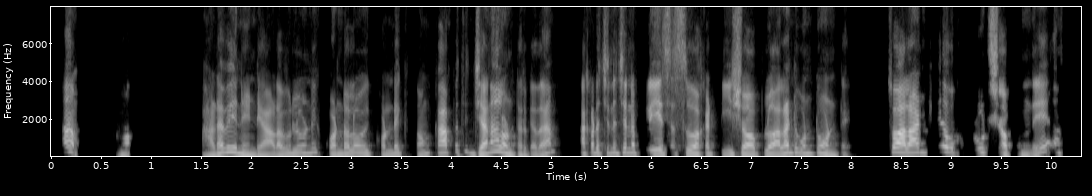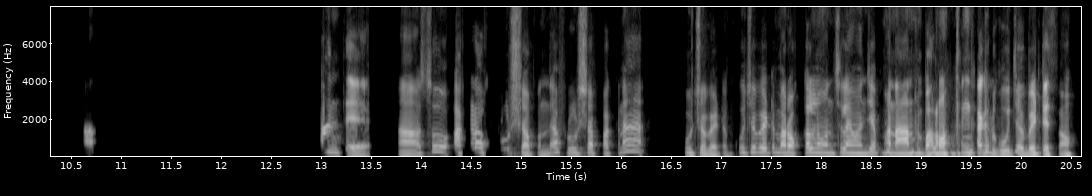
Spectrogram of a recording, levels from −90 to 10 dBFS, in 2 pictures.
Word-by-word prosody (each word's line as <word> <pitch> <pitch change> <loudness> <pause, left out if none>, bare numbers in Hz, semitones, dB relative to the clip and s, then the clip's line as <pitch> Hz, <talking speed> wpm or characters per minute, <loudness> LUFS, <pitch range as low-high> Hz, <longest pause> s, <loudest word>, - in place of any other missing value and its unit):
అం - - +3 0.5
మ - - -8 0.9
అడవేనండి. 160 - -1
అడవిలోని 195 - -4
కొండలో 175 +5 -2 0.2
కొండెక్కుతాం 180 +6 -7
కాకపోతే 225 +1 +2
జనాలుంటారు 175 - +3
కదా! - - 0 0.4
అక్కడ 215 +3 -3
చిన్న 225 - -6
చిన్న 225 -2 0
ప్లేసెస్ 190 0 +1
అక్కడ 180 0 -3
టీ 165 - -7
షాప్లు 165 +1 +2
అలాంటివి 210 +3 +1
ఉంటూ 195 +1 -7
ఉంటాయి. 130 -3 -11 0.4
సో - - 0
అలాంటిదే 240 +5 +4
ఒక - - -24
ఫ్రూట్ 250 - -6
షాపుంది. 140 -4 -1 0.8
అ - - -4 2.4
అంతే. 270 - +1 0.5
ఆహ్, 165 +2 +2
సో, 300 - -6 0.2
అక్కడ 245 +4 -8
ఒక - - -23
ఫ్రూట్ 440 - -9
షాపుంది. - - -4
ఆ - - -5
ఫ్రూట్ 210 -1 -6
షాప్ 225 -1 -3
పక్కన 240 +9 -6 0.6
కూర్చోబెట్టాం. 190 - -4
కూర్చోబెట్టి 250 -1 -2
మరొక్కల్ని 220 +4 +2
ఉంచలేము 215 0 -1
అని 205 - -4
చెప్పి, 220 +2 -5
మా - - +4
నాన్నను 195 +3 +5
బలవంతంగా 200 +2 +3
అక్కడ 210 - +4
కూర్చోబెట్టేసాం. 165 -4 +3
200 Hz, 135 wpm, -23 LUFS, 170-230 Hz, 2.4 s, నాన్నను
